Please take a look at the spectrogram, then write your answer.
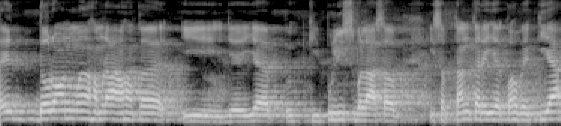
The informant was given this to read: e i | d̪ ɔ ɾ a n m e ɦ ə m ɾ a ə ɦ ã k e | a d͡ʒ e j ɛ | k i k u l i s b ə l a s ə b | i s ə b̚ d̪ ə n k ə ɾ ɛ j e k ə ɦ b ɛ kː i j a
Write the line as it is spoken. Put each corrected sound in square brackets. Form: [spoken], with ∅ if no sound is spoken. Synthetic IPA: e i | d̪ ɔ ɾ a n m e ɦ ə m ɾ a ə ɦ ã k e | [i] d͡ʒ e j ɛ | k i [p] u l i s b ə l a s ə b | i s ə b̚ [t̪] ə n k ə ɾ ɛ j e k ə ɦ b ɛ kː i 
